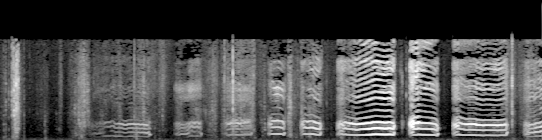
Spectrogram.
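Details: Six-week-old French Bulldog puppies from Reddy's litter at play, giving a run of high whining yelps that start sparse and faint, then grow louder and closer together, each a steady tonal whine held about half a second.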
